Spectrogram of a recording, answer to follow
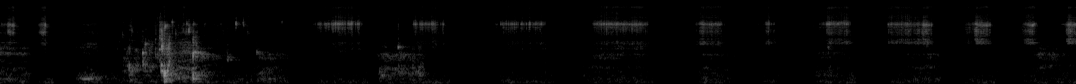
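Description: Adjustable double-edge safety razor (Parker Variant with an Elios stainless blade) scraping through lathered stubble on the cheek, in short rasping strokes about one a second. About a second in there is a louder, fuller burst of noise.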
